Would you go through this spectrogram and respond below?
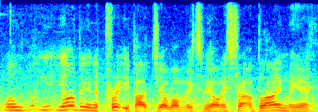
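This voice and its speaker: A man with a slightly high voice who talks in a halting, deadpan way. Street noise is clearly heard around him. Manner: hesitant, deadpan. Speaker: comedian guest.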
